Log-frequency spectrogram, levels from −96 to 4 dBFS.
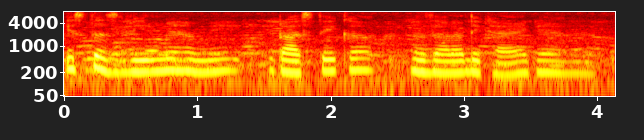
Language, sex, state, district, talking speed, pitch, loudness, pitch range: Hindi, female, Uttar Pradesh, Lalitpur, 145 wpm, 215 Hz, -19 LUFS, 205-230 Hz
